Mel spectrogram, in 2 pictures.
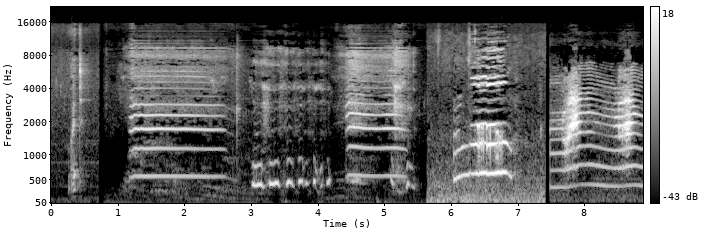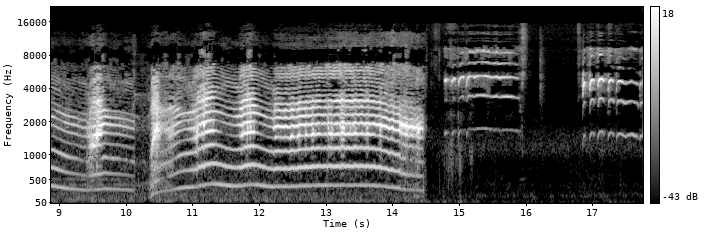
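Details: A domestic cat in a funny compilation, giving long drawn-out meows and wavering caterwauls, some rising and falling in pitch, with a brief burst of noise around six seconds and quieter short meows at the end.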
